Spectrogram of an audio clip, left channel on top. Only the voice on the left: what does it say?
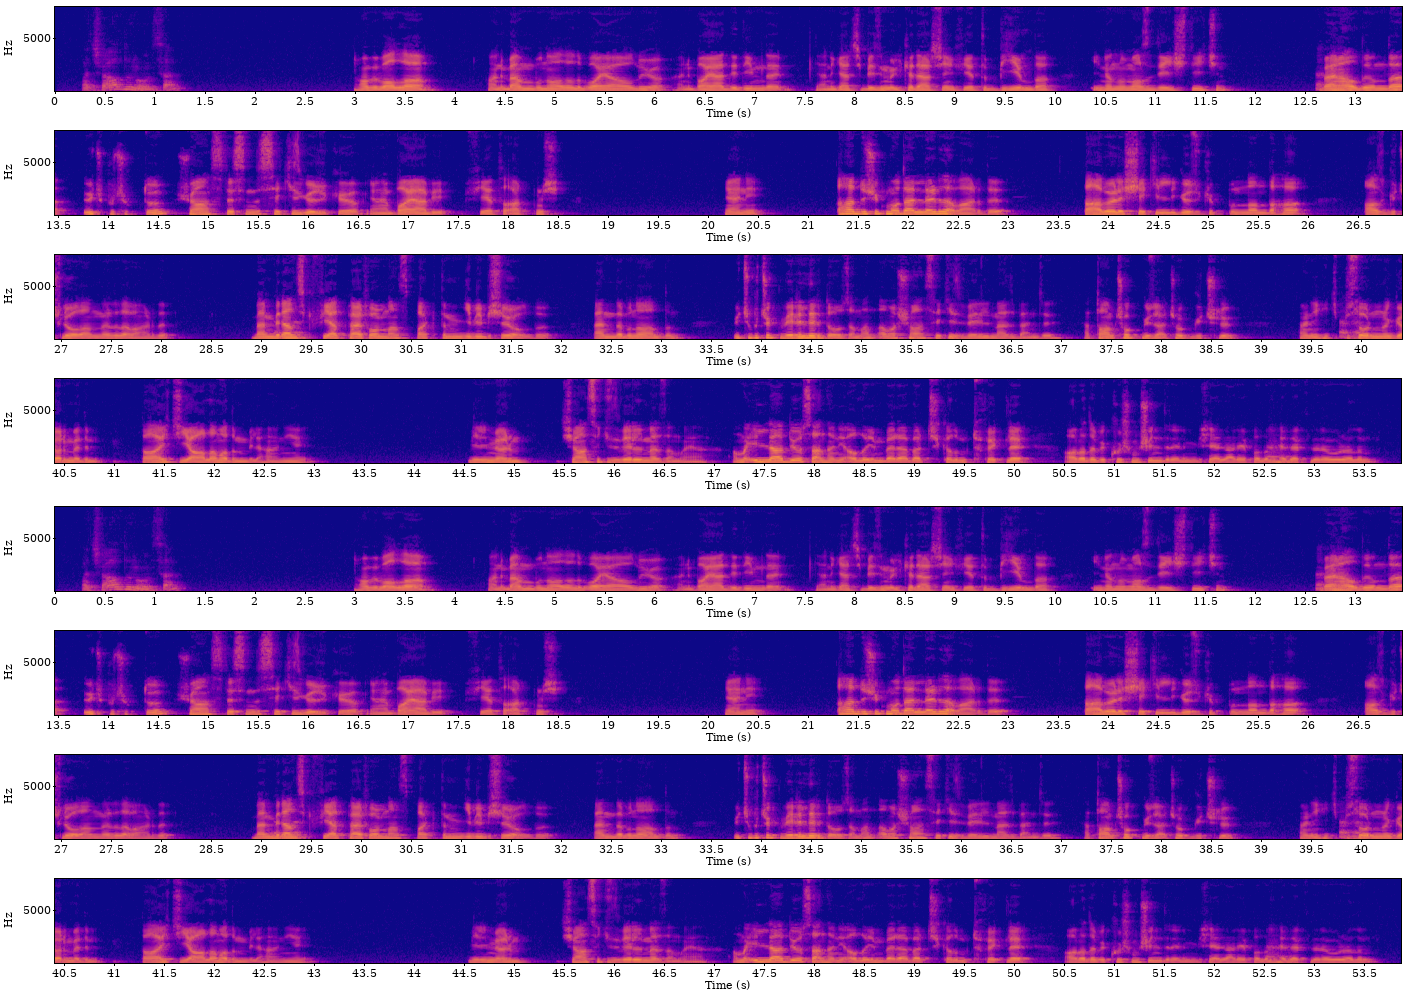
Abi valla hani ben bunu alalı bayağı oluyor. Hani bayağı dediğim de yani gerçi bizim ülkede her şeyin fiyatı bir yılda inanılmaz değiştiği için
ben
aldığımda üç buçuktu Şu an sitesinde 8 gözüküyor. Yani bayağı bir fiyatı artmış. Yani daha düşük modelleri de vardı. Daha böyle şekilli gözüküp bundan daha az güçlü olanları da vardı. Ben
birazcık fiyat performans baktım gibi bir şey oldu. Ben de bunu aldım. Üç buçuk verilirdi o zaman ama şu an 8 verilmez bence. Ha, tamam çok güzel, çok güçlü. Hani hiçbir
sorununu görmedim. Daha hiç yağlamadım bile hani. Bilmiyorum. Şu an 8 verilmez ama ya. Ama illa diyorsan hani alayım beraber çıkalım tüfekle arada bir kuşmuş indirelim, bir şeyler yapalım,
hedeflere vuralım.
